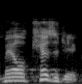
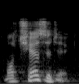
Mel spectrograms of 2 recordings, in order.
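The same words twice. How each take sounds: First: The middle consonant is not a 'ch' sound. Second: The middle consonant is a 'ch' sound.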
